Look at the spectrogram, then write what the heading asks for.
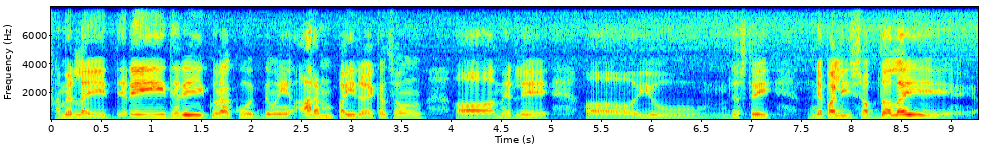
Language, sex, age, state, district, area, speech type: Nepali, male, 45-60, West Bengal, Darjeeling, rural, spontaneous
